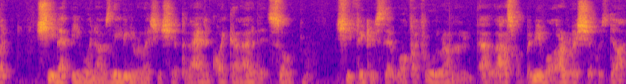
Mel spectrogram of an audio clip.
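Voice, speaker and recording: A man with a Scottish accent speaks at a fairly quick pace in a very deep, low pitch with a bright, sharp tone and monotone, flat intonation, amid audible room echo. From Scotland. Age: 60s. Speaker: professional musician. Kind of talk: casual chat. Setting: in person.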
